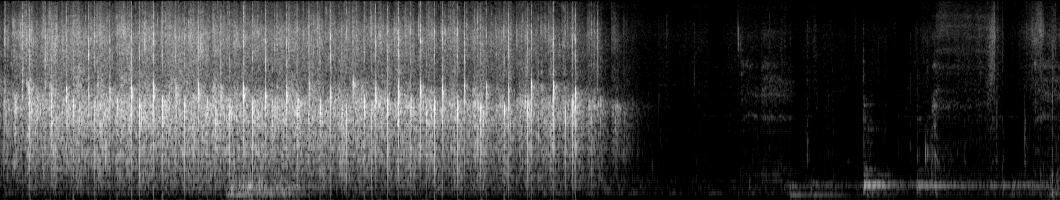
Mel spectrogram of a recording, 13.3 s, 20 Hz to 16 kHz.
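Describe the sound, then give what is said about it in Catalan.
Dense crowd applause for the writer opening the 185th edition of the Fira de Móra la Nova fair, many hands clapping steadily and loudly for about eight seconds, then fading out into quieter faint murmurs and low hum. “Demanem un fort aplaudiment per l'Andreu Carranza i Font.”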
